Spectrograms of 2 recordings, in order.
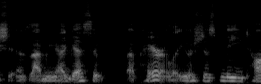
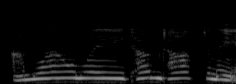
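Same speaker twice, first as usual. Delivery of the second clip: very high, very slow, drawn-out put-on wailing scream; 9 semitones higher than usual. Retelling how a nursing home roommate would scream: imitating someone screaming. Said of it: "she would scream".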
